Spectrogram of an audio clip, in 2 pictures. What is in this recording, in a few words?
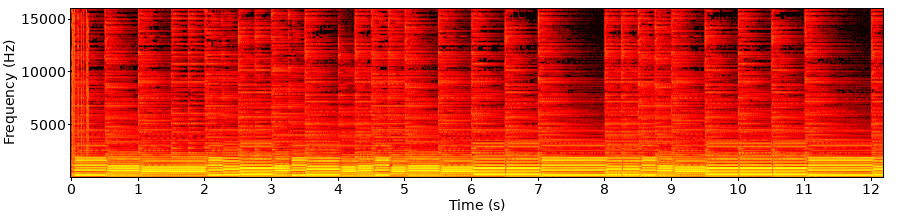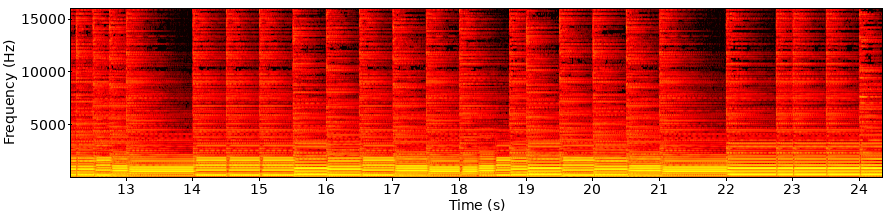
tenor emphasized; la la la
